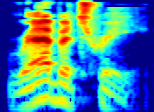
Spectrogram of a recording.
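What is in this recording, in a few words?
"rabbitry", English, uk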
